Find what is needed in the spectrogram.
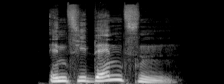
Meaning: plural of Inzidenz
- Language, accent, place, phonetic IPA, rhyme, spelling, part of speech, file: German, Germany, Berlin, [ɪnt͡siˈdɛnt͡sn̩], -ɛnt͡sn̩, Inzidenzen, noun, De-Inzidenzen.ogg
